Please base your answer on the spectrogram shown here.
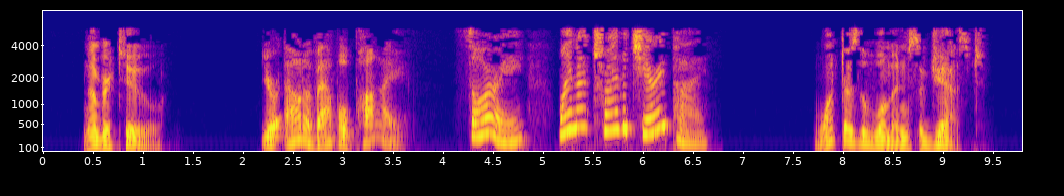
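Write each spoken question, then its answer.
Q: What does the woman suggest?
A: Trying the cherry pie instead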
